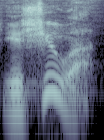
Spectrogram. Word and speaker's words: Yeshua: say in hebrew circles yeshua which is the hebrew pronunciation of his name so the central text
